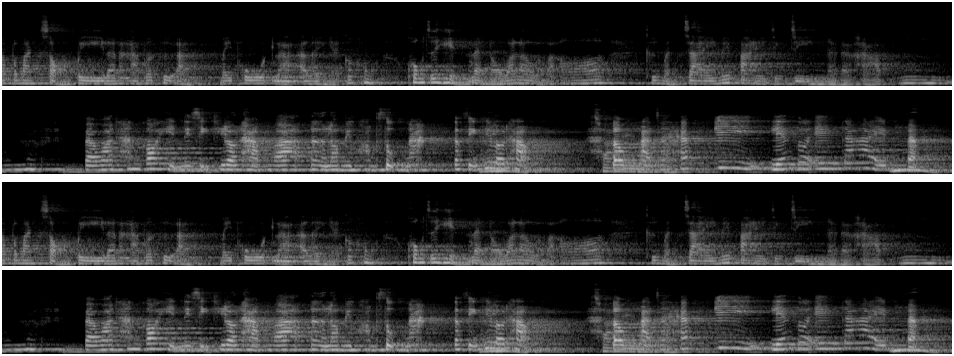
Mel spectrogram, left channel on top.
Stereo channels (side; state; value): both; identical; correlation 1.00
